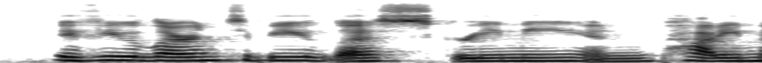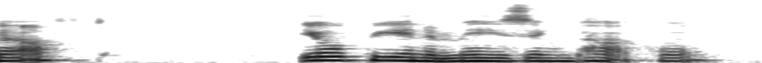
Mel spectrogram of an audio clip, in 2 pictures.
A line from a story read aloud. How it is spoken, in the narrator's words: she said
